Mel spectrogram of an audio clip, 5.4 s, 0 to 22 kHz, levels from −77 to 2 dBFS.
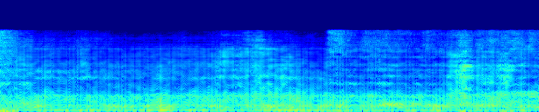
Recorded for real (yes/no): no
